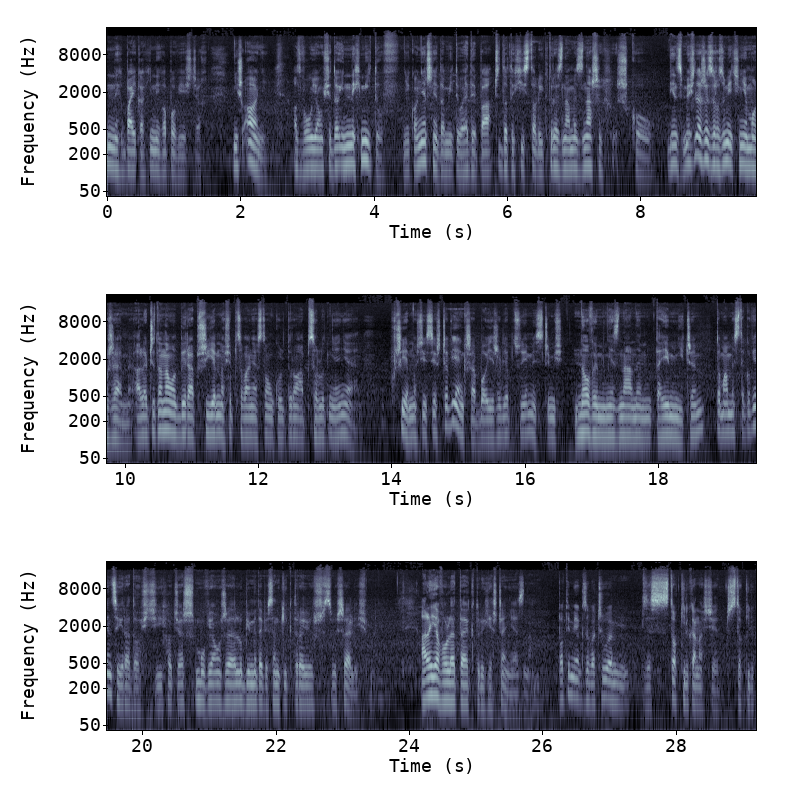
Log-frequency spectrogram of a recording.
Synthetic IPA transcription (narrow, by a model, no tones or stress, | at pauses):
inːɘɣbajkaxinːɘxɔpɔvʲjɛɕt͡ɕax | ɲiʂɔɲḭ | ɔd̪vɔwujɔ̃w̃ɕɛd̪ɔinːɘxmʲit̪ufɲɛkɔɲɛt͡ʂɲɛd̪ɔmʲit̪uɛd̪ɘpat͡ʂɘd̪ɔt̪ɘxːist̪ɔɾʲjikt̪uɾɛznamɘznaʂɘxʂkuw | vʲjɛnt̪smɘɕlɛʐɛzɾɔzumʲjet͡ɕɲɛmɔʐɛmɘʔalɛt͡ʂɘt̪ɔnamɔd̪̚bʲjɛɾapʂɘjɛmnɔɕt͡ɕɔptsɔvaɲast̪ɔ̃w̃kult̪uɾɔ̃w̃apsɔlut̪ɲɛɲɛ | pʂɘjɛmnɔɕt͡ɕjɛst̪jɛʂt͡ʂɛvʲjɛŋkʂabɔjɛʐɛlʲiɔpt̪sujɛmɘst͡ʂɘmɕ | nɔvɘmɲɛznanɘmt̪ajɛmɲit͡ʂɘmt̪ɔmamɘst̪ɛɡɔvʲjɛnt̪sɛjɾad̪ɔɕt͡ɕixɔt͡ɕaʂmuvʲjɔ̃w̃ʐɛlubʲimɘt̪ɛpʲjɔsɛŋkʲikt̪uɾɛjuʂswɘʂɛlʲiɕmɘ̰ | alɛjavɔlɛt̪ɛkt̪uɾɘxjɛʂt͡ʂɛɲɛzna̰m | pɔt̪ɘmjaɡzɔbat͡ʂɘwɛm | zɛst̪ɔkʲilkanaɕt͡ɕɛt͡ʂst̪ɔkʲilk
